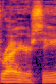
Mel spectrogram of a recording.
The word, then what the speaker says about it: Ryerse: But before we get to that, this podcast is called It's Pronounced Ryerse, and I've heard from some of you who don't love the name.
